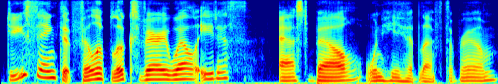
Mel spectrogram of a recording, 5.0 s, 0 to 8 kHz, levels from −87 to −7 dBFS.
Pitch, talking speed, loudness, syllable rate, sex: 155 Hz, 205 wpm, -18 LUFS, 4.9 syllables/s, female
